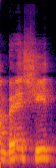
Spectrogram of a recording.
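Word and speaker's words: בראשית: Es el libro de Génesis, que en hebreo se pronuncia Bereshit y su significado es en el comienzo.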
